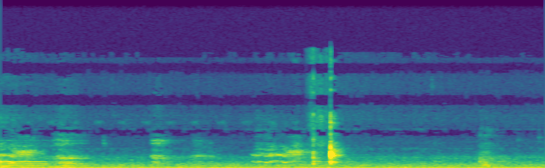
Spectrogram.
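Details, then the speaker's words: Happy, content baby parrot with a full crop after dinner, perched with one leg pulled up; hiccups. "hiccups having these hiccups love you baby birdie hiccups baby birdy hiccups his crop is full"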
